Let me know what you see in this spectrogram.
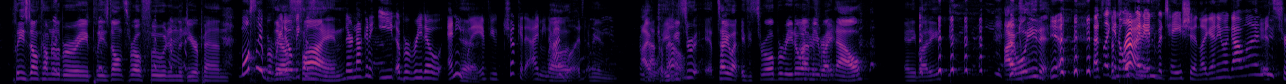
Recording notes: went live from Dukes Pizza-Pub-Grill in Oakville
